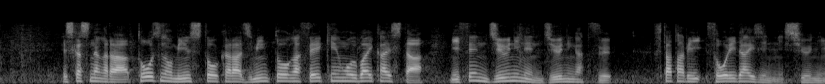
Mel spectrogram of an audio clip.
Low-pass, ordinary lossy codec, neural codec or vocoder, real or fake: 7.2 kHz; Opus, 32 kbps; none; real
